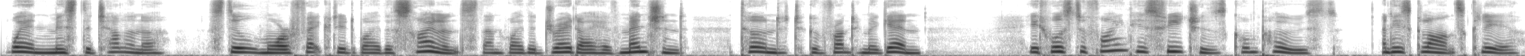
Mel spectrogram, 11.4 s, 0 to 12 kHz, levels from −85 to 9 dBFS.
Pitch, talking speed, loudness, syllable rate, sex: 230 Hz, 170 wpm, -17 LUFS, 5.0 syllables/s, female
